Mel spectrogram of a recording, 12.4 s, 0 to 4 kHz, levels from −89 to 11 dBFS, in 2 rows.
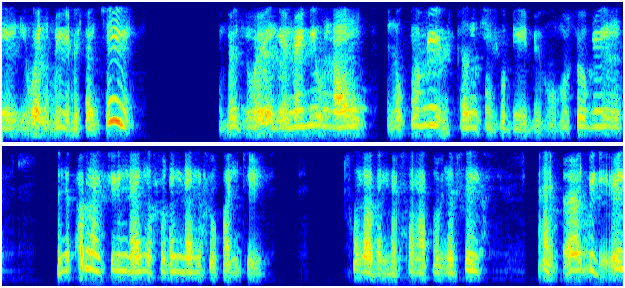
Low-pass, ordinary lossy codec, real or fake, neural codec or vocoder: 3.6 kHz; AAC, 32 kbps; fake; autoencoder, 22.05 kHz, a latent of 192 numbers a frame, VITS, trained on one speaker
